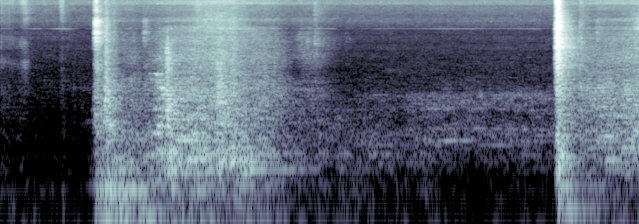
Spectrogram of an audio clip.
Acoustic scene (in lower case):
elevator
